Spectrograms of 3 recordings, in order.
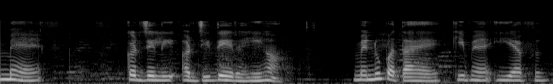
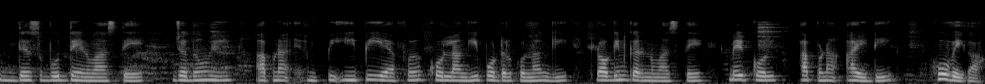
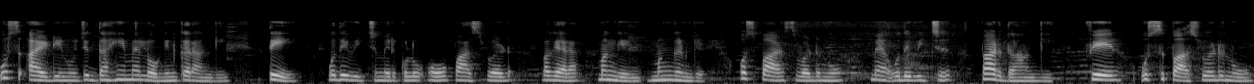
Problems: none marked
